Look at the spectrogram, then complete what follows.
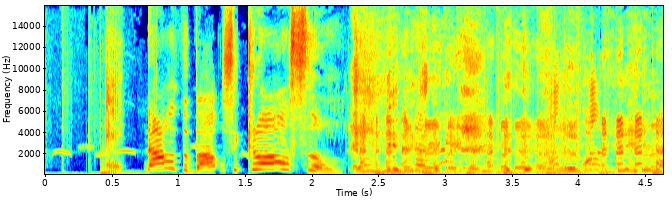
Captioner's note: oinks; kids giggling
